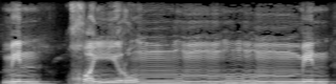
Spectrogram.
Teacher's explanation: নুন সাকিনের পরে হামজা এই জায়গায় ইজহার কোন প্রকার গুন্না করা যাবে না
